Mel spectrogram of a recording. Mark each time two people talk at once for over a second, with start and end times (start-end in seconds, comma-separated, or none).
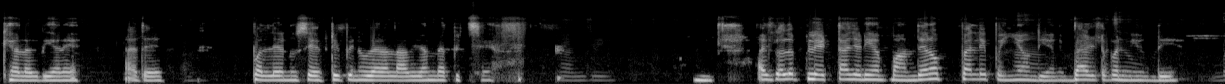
10.2-11.4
